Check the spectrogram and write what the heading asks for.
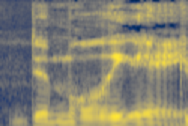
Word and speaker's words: du Maurier: So we have to talk about Daphne du Maurier. – Du Maurier, as she liked to pronounce it.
